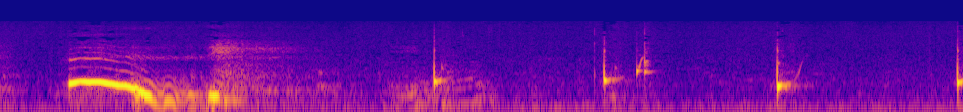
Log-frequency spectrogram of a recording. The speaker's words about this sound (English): Oh, goodness, the faucet in the bathroom's dripping. I'll never fall asleep now.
